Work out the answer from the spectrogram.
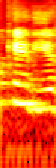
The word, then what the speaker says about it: queria: Agora, queria. O QU, ele forma um dígrafo. A letra U, ela não é pronunciada. Queria.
